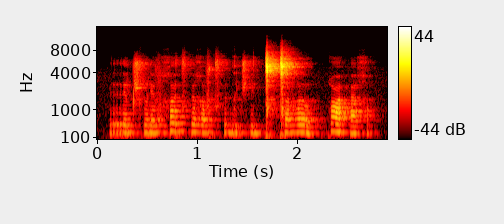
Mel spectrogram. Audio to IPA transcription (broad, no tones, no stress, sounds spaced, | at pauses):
r ə t͡ʃʰ ɤ ɾ ɛ v χ ɤ t͡sʰ ɨ ʁ ə v t͡sʰ ə ɡ ə t͡ʃʰ ɨ d ǀ ə ǀ ɤ ʁ ɤ | q ɔ ɐ̯ h a χ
